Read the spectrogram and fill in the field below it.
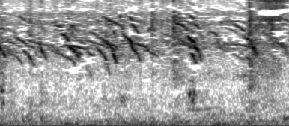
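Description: Native farm chickens cluck in short, quick bursts, several birds close by with bright overlapping calls over a quiet background, no talking.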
